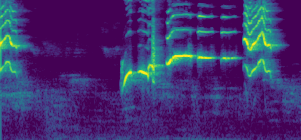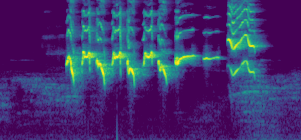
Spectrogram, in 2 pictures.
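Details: White-rumped shama song to encourage other birds to sing: a rising whistle, long level whistled notes, wavering trilled phrases, then a rapid run of chirps after a pause.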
